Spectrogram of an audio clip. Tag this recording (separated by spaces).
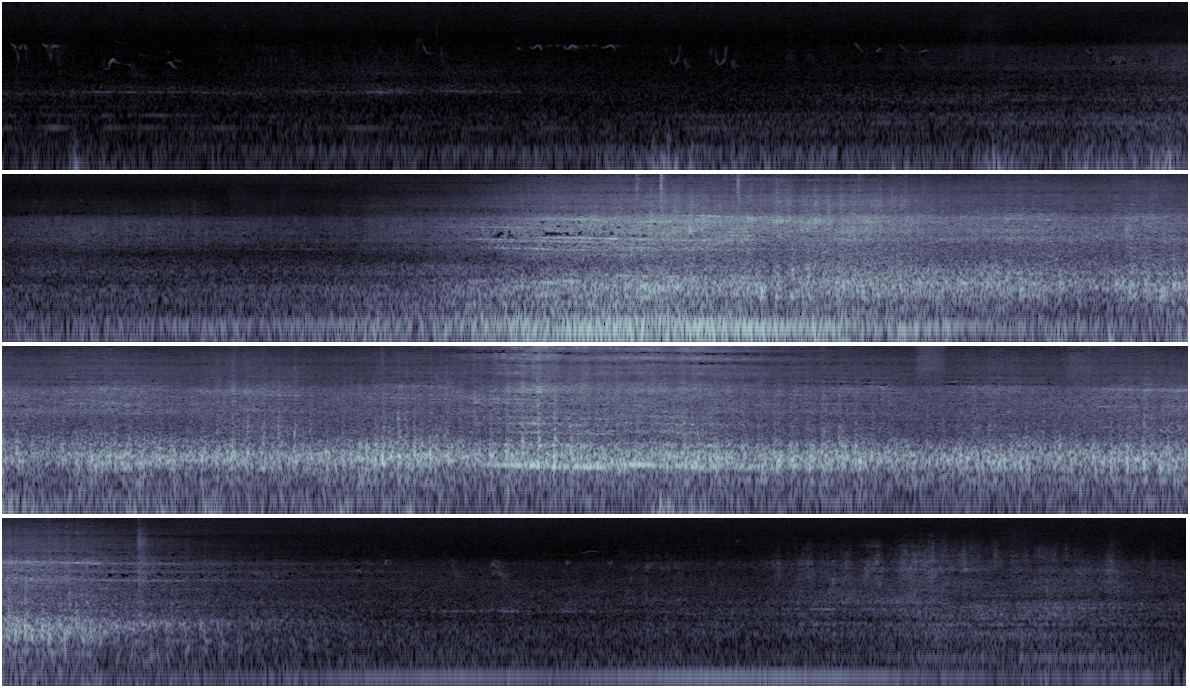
airport amatrak ambent field-recording freight milwaukee railroad train truck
